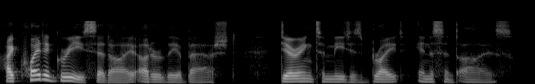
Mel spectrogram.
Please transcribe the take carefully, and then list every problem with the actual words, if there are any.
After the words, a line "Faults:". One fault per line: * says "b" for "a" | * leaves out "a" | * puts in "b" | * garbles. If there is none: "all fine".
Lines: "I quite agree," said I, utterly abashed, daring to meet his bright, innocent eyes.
"I quite agree," said I, utterly abashed, daring to meet his bright, innocent eyes.
Faults:
all fine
